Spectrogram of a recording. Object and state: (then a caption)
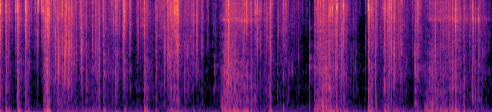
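Dry bar soap being shaved. A palm-sized solid oval bar of dry white soap with a red painted shell is held in the hand and shaved with a small metal blade. Rapid dry crackling and crisp scraping cuts run throughout, with brief louder cracks and bright crinkling flecks over a low thud.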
